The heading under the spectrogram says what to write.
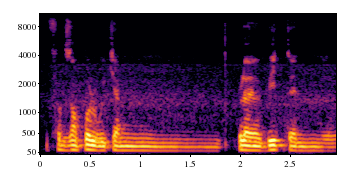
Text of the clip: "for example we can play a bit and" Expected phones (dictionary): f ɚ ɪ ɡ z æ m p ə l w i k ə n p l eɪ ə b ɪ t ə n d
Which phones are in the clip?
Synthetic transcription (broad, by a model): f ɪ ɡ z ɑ p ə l w i k ə n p l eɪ ə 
